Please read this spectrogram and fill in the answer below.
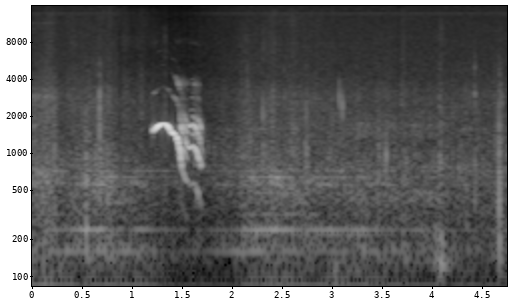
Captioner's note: elk screams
